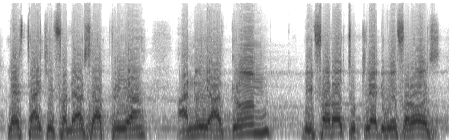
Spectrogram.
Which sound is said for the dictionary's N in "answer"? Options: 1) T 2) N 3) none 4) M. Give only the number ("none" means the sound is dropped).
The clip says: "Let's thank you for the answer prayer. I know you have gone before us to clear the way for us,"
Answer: 3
